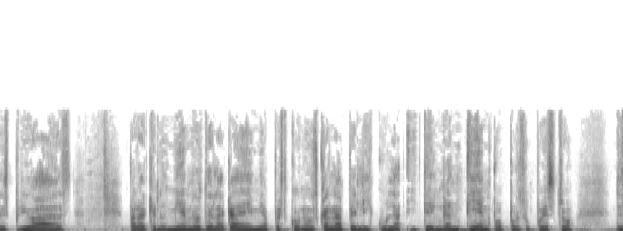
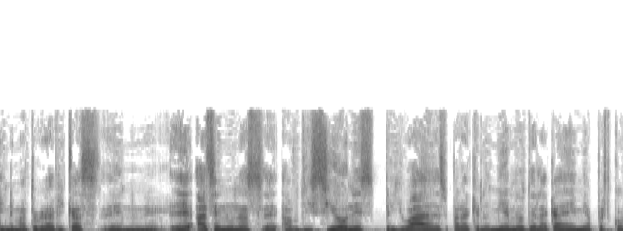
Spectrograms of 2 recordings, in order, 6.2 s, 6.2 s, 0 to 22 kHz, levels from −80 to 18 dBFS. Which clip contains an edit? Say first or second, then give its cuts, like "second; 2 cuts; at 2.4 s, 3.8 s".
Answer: second; 2 cuts; at 1.7 s, 4.4 s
